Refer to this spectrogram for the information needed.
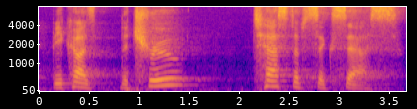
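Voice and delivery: slow down to land the key point; slow emphasis. Real, not acted. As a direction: lean on true and test. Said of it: "sermon key point".

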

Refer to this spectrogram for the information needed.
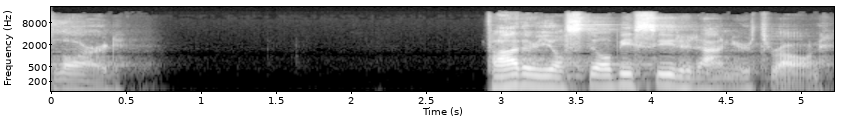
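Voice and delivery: hushed pastoral prayer. Real, not acted. Prays closing prayer.

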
